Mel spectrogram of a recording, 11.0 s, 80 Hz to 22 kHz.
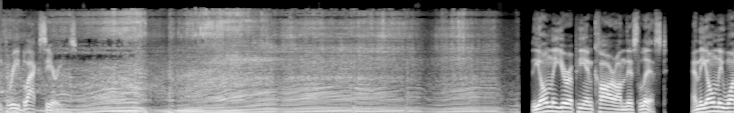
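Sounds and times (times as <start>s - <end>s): car engine revving: 0.0s - 7.8s.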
